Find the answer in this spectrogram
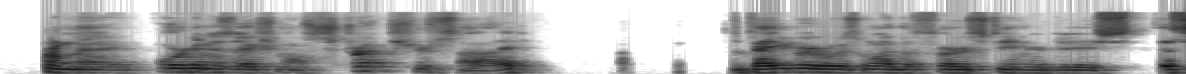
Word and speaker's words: Weber: German guy named Max Weber. Germans like to pronounce their W's with V's. Max Weber, lawyer and economist.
